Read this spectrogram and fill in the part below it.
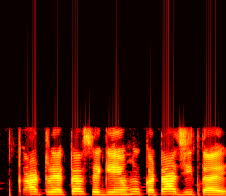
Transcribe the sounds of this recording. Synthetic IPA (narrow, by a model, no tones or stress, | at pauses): kaːɾʈɾek̚ʈəɾseɡeɦũkəʈad͡ʒit̪əj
